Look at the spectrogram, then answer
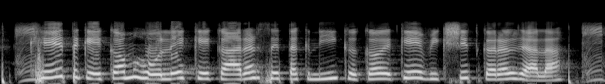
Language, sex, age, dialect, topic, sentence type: Bhojpuri, female, 25-30, Western, agriculture, statement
